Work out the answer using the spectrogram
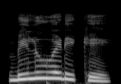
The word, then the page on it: ಬಿಲುವಡಿಕೆ: biluvaḍike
